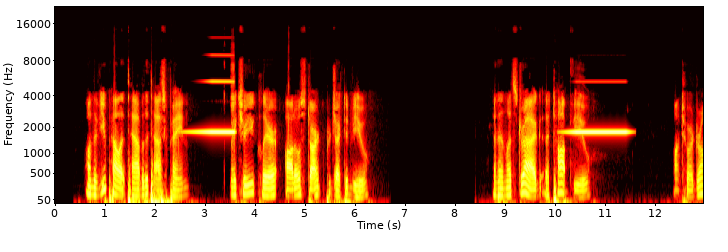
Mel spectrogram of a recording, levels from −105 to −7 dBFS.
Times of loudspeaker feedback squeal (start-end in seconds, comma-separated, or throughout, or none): 2.44-3.63, 10.04-11.61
